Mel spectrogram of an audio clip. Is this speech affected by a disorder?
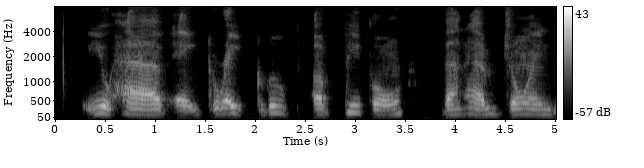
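Yes: cerebral palsy; from birth, lack of oxygen after lung collapse, lifelong wheelchair.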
